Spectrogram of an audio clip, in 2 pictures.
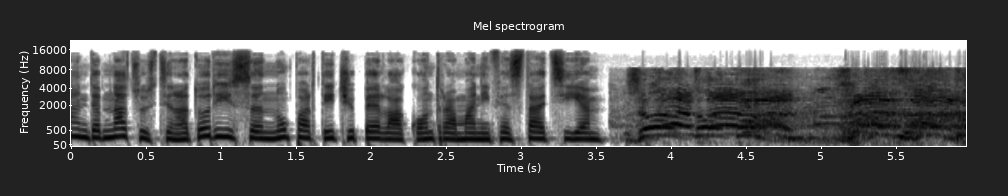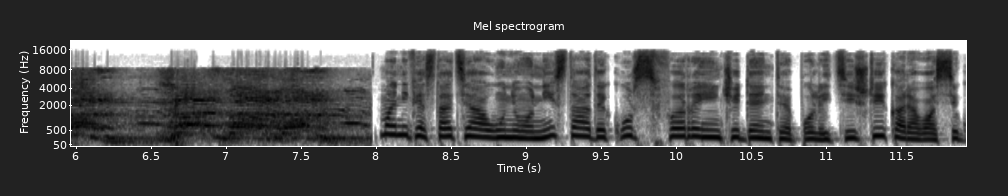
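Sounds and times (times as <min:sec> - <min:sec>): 
speech: 0:00.0 - 0:05.8, 0:08.1 - 0:11.9
crowd chanting a slogan at a street rally: 0:03.6 - 0:08.0.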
